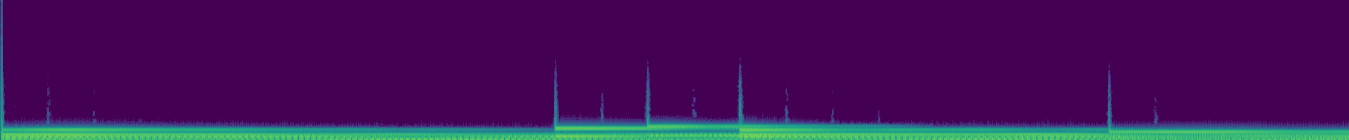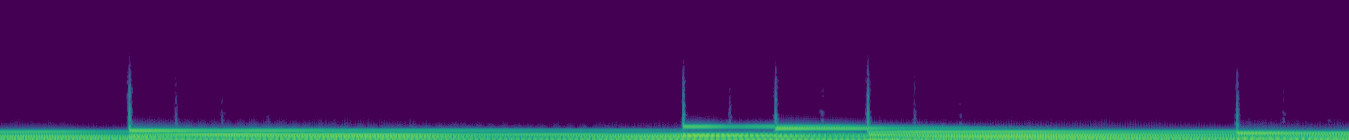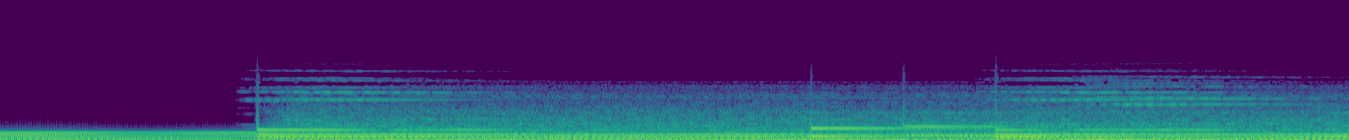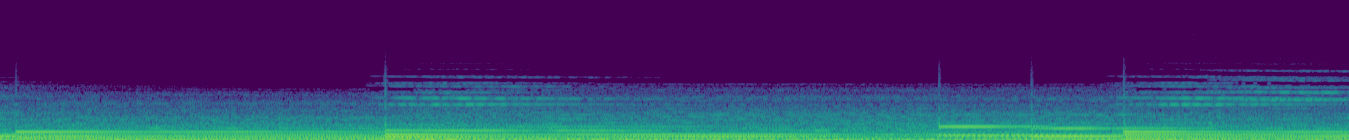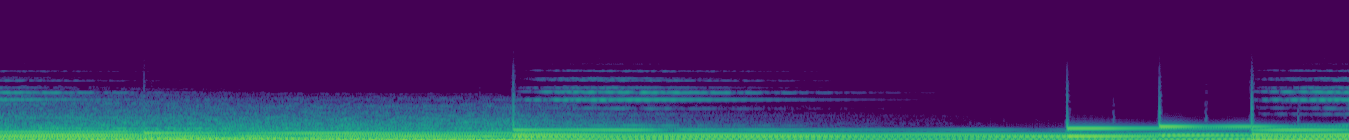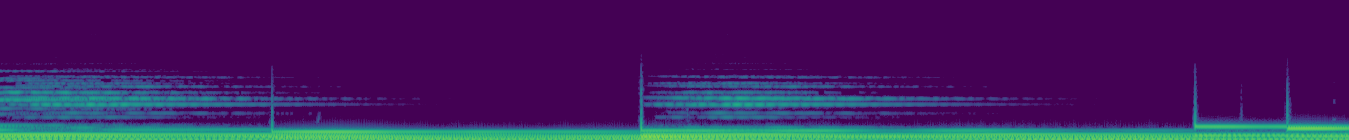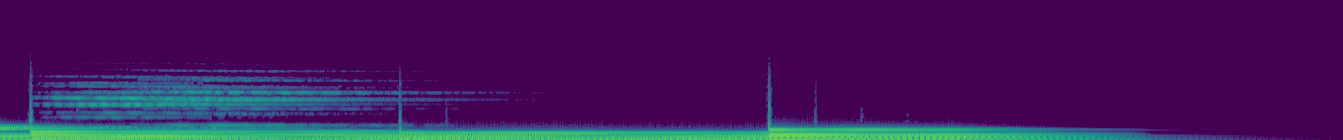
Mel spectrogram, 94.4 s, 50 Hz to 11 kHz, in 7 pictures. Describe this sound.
Creepy bell music #1
Amb, Ambiance, Ambience, Ambient, Atmosphere, bell, Creepy, Dark, Drone, Eerie, Environment, Fantasy, ghost, Horror, melodic, Piano, sad, Scary, Sound-Design, spirit, Spooky, Strange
